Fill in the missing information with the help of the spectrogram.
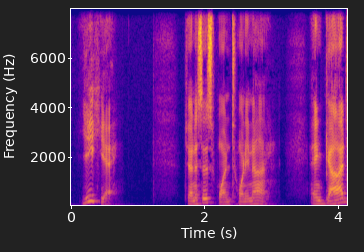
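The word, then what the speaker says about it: יִהְיֶה: One example is in Genesis chapter 1, verse 29, where it is pronounced Yihyeh.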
